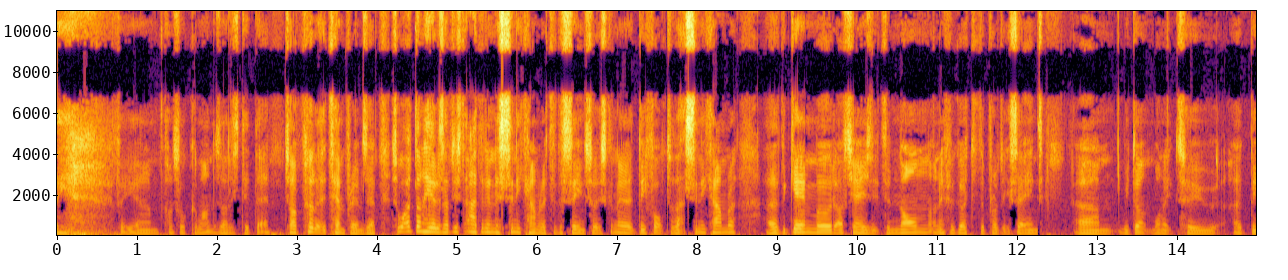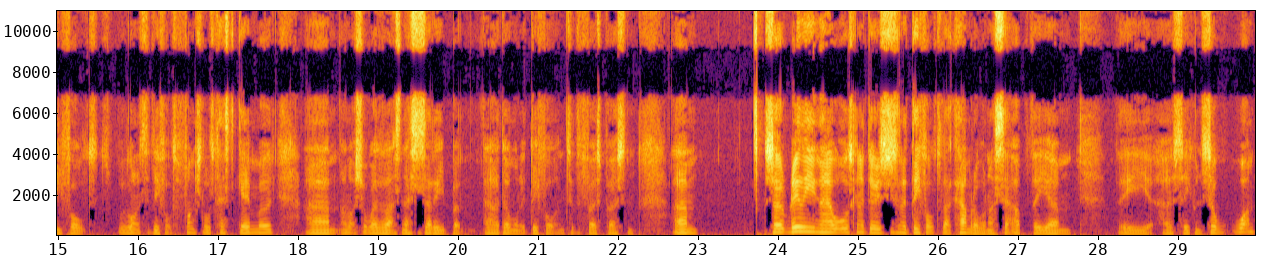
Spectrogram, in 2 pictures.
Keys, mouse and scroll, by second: 1.2 Right, 1.6 BackSpace, 1.8 1.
